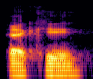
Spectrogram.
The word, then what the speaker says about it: Ecce: pronounce it? Eki, yeah.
